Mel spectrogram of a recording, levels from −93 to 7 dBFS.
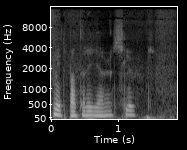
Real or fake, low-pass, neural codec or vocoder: real; 14.4 kHz; none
